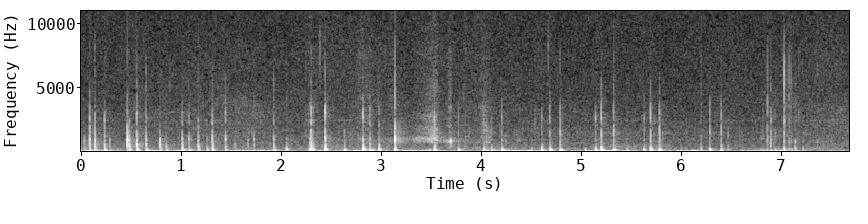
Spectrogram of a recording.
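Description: Long nails tap quickly and unevenly on the toe and upper of an empty black glossy patent leather pump. The taps are soft, dull and low, each dying away almost at once, with brief pauses between bursts.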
